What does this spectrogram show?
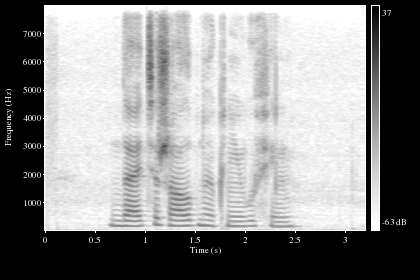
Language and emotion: Russian, neutral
